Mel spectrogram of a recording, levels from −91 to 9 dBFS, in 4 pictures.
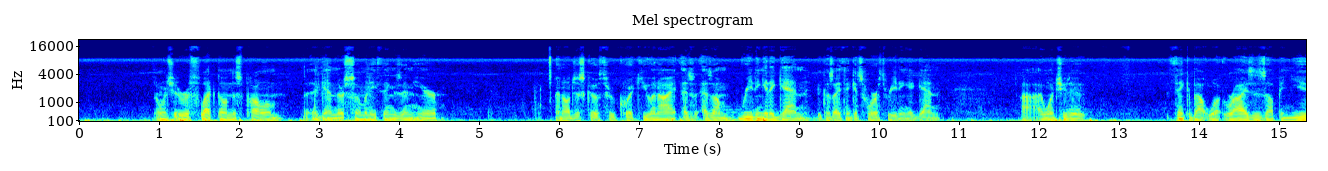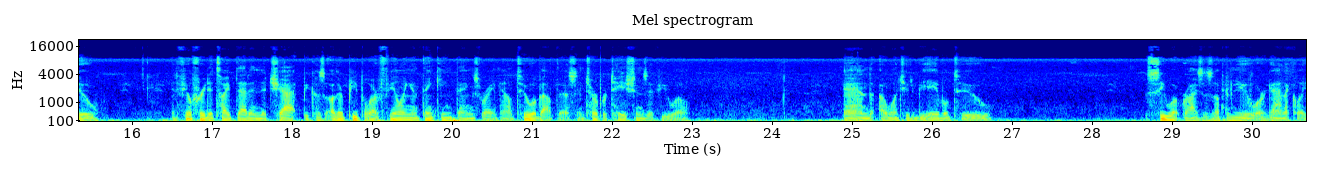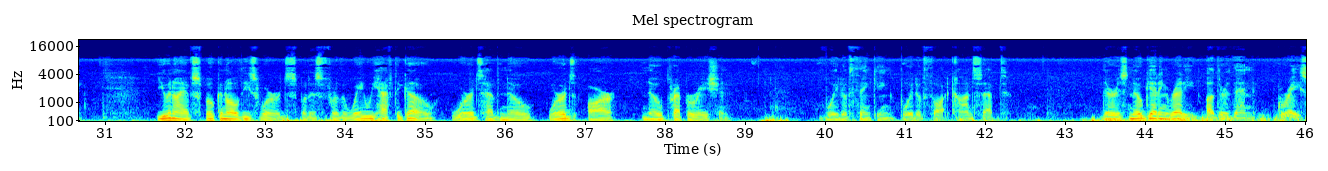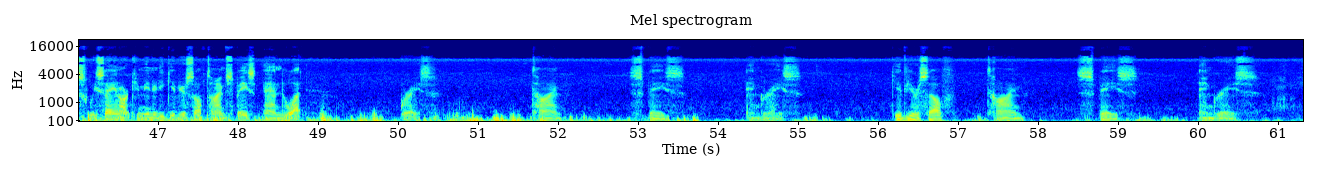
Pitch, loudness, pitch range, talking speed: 90 Hz, -28 LUFS, 80-95 Hz, 150 wpm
